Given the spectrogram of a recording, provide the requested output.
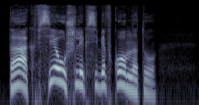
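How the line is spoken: Barked. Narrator (Russian): рявкнул Бруно

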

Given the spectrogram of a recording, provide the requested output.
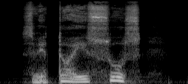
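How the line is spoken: Whisper. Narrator (Russian): прошептал Чарли

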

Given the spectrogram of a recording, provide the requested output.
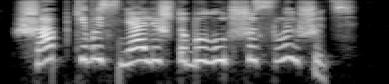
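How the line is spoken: Piercing voice. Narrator (Russian): сказал Сюй почти таким же пронзительным голосом, как человек с ружьем

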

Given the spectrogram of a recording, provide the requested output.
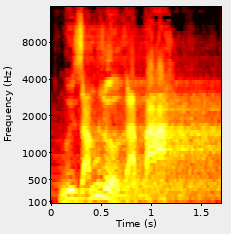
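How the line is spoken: Angry roar. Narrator (Vietnamese): Hắn nổi giận gầm lên một tiếng

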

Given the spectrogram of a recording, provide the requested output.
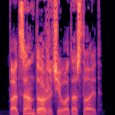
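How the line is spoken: Muffled. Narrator (Russian): глухо проговорил Мартынов

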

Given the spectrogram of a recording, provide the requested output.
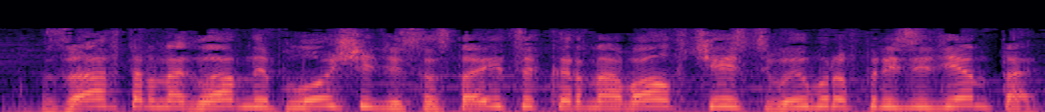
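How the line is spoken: Funny little man shouting. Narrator (Russian): прокричал нам в спину этот смешной человечек

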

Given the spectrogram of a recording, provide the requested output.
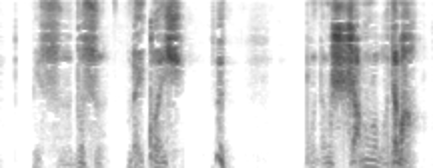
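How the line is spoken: Cold. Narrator (Chinese): 黑珍珠冷冷地说

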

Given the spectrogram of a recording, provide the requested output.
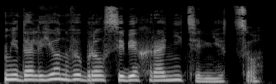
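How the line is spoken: Calm mother. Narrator (Russian): совершенно спокойно произнесла мама

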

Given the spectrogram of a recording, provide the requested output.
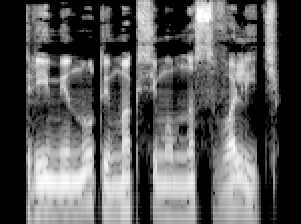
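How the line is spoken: Crisp, clipped delivery. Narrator (Russian): отчеканил

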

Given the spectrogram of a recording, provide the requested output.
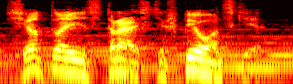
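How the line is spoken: Grumbling. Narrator (Russian): проворчал Полубой

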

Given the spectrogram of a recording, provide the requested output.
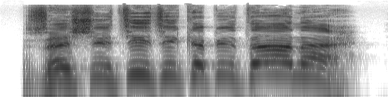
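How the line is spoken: Shouting. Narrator (Russian): крикнул сержант Лефлер

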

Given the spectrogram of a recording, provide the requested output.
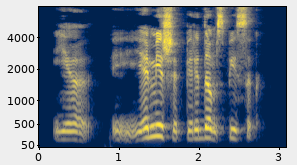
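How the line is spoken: Muttering. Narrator (Russian): пробормотал

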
